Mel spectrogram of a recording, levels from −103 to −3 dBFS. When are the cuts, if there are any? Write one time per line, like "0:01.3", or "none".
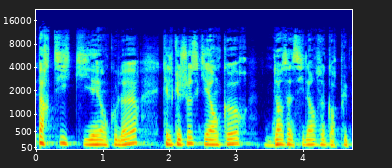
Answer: none

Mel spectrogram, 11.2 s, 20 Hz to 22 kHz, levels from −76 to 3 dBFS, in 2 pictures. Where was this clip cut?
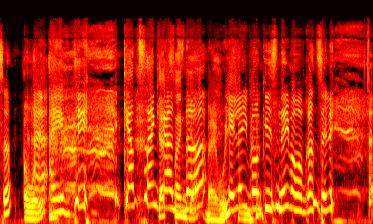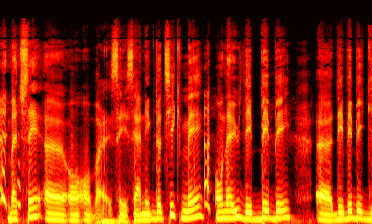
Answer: none

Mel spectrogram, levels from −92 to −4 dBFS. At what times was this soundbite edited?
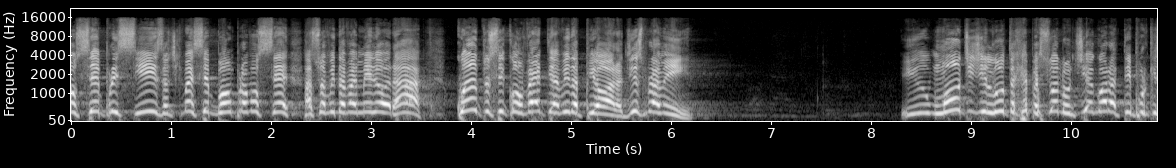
none

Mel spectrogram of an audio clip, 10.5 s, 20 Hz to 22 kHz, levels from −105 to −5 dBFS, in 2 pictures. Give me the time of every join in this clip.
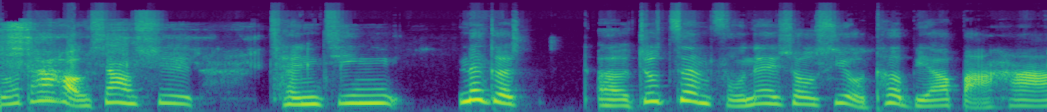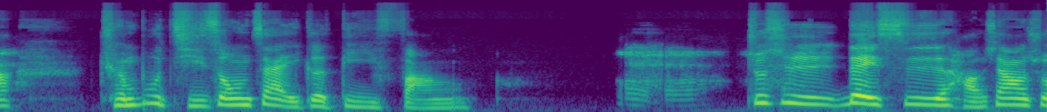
none

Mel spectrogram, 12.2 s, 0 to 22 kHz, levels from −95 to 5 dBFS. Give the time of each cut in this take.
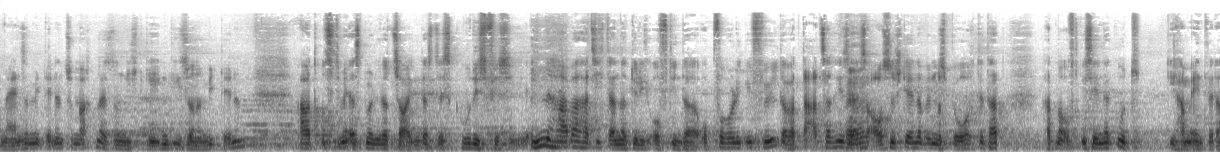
0:05.3

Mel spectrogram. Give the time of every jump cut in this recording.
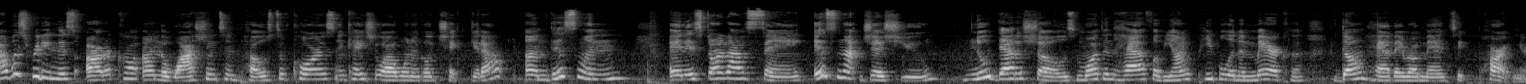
0:05.2

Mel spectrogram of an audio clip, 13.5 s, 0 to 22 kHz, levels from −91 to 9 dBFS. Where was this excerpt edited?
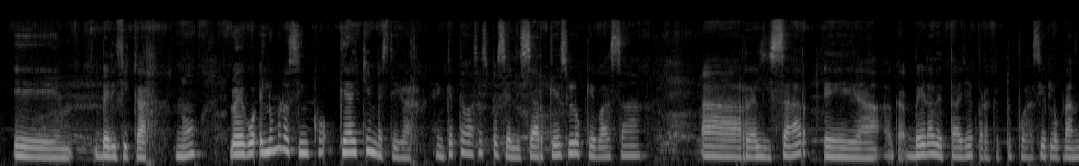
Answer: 0:02.8

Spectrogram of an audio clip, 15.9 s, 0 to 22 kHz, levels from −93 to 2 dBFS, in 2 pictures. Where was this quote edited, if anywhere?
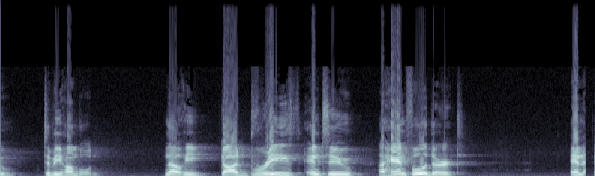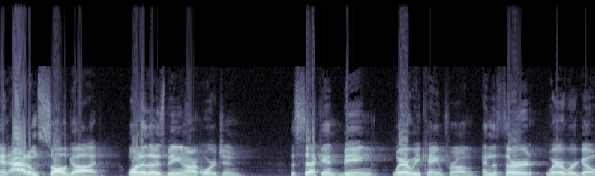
0:02.0
0:07.8
0:09.5

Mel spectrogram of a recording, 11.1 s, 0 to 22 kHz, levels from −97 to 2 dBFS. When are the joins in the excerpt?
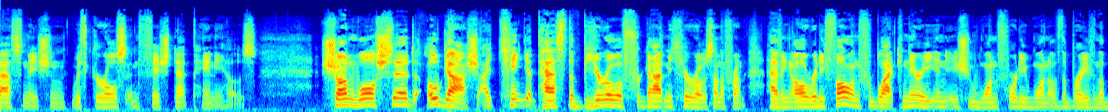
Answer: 0:03.1
0:07.6

